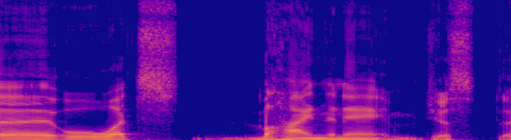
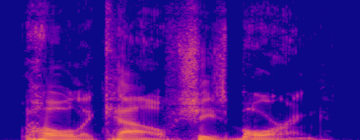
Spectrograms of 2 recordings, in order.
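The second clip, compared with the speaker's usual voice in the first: ordinary delivery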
